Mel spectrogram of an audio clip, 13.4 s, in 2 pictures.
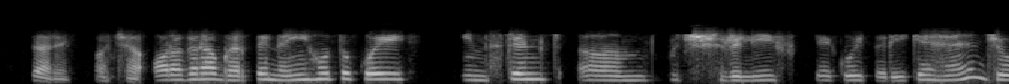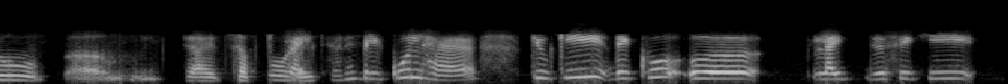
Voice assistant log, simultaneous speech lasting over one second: none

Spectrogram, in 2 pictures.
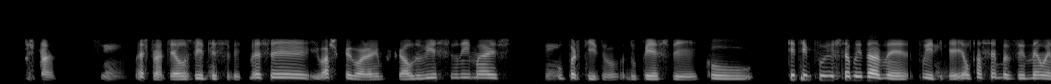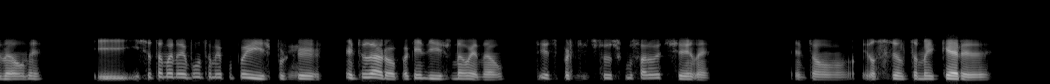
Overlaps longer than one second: none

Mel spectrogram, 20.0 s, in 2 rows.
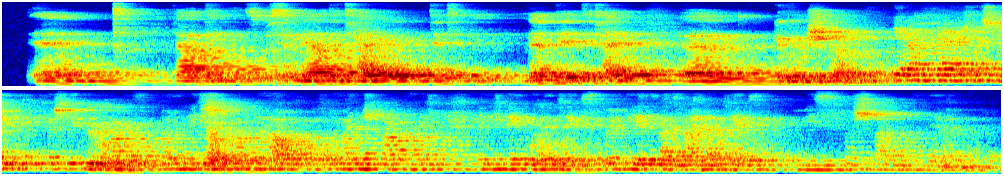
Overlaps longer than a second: none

